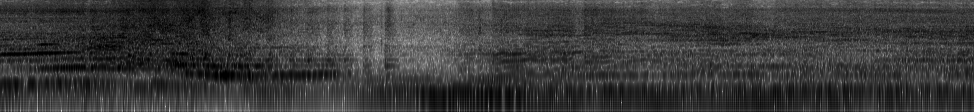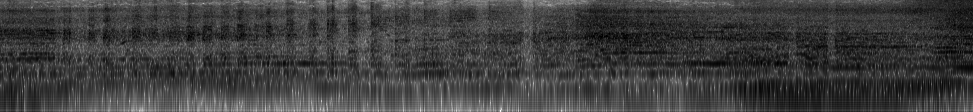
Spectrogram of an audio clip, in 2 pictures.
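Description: Race cars lapping Deep South Speedway, a continuous layered engine roar with shifting pitches as cars approach, pass and accelerate, swelling and easing over time.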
